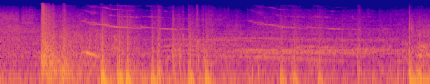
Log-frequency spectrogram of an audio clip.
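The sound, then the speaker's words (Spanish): Sharp, loud gunshots are fired at a man in a film scene, with several impulsive cracks and thumps in quick succession and thin, high whistling tones gliding downward. “¡Te atreviste a dispararme! Dije que lo haría.”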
